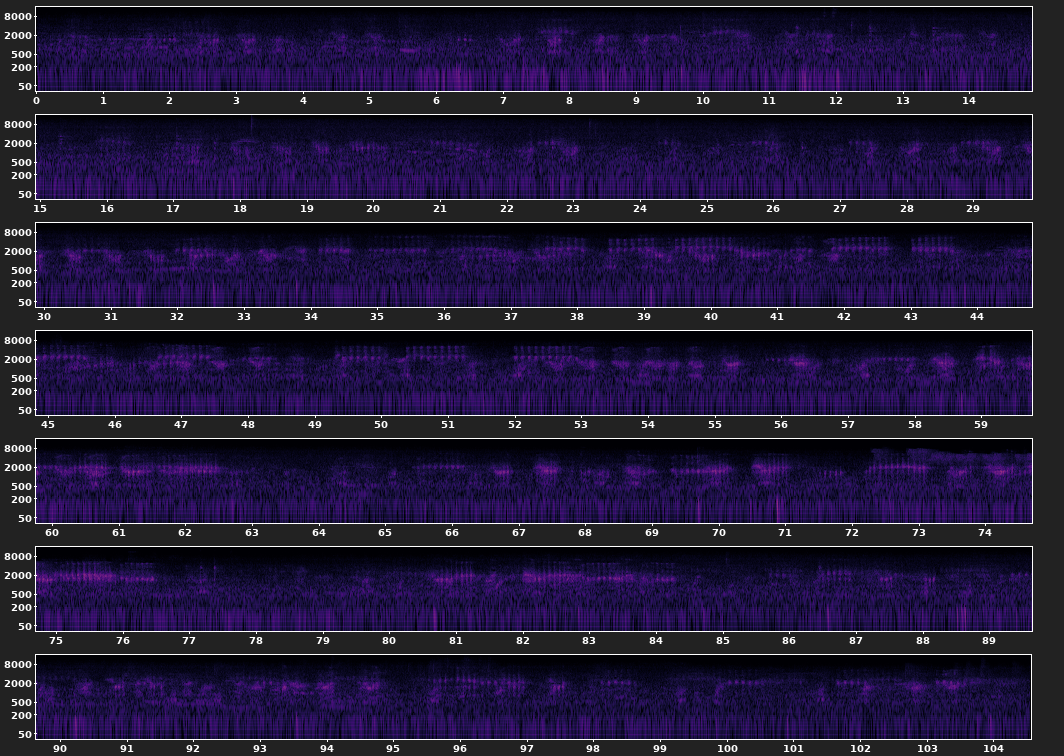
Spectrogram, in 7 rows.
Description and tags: Some frogs as I recorded them on Sunday the 3rd of April 2022 at the park of Athalassa in Nicosia, Cyprus.
Some voices can be heard at the background, such as children playing etc.
Recorded with the iphone xs and the just press record app.
afternoon, Spring, ambient-sound, Cyprus, park, field-recording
